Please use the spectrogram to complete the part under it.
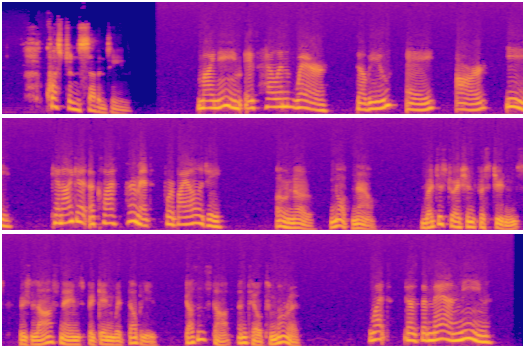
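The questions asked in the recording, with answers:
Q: What does the man mean?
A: Helen must register tomorrow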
